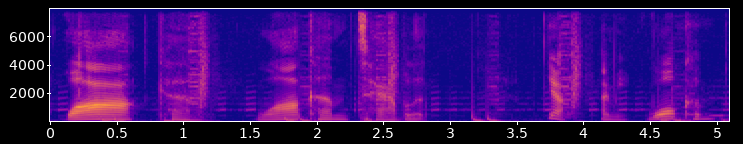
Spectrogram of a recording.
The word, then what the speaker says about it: Wacom: tip i just found out so this is welcome tablet yeah a lot of people were um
